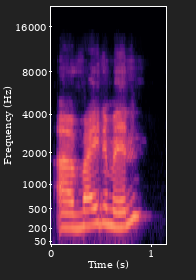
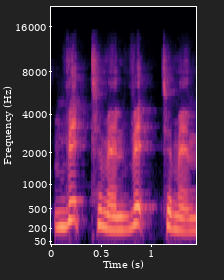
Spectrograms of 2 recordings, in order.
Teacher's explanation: in American English, I'm actually saying the T as a D, and I'm also emphasizing the first part of the word, whereas in British English, they emphasize the middle of the word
